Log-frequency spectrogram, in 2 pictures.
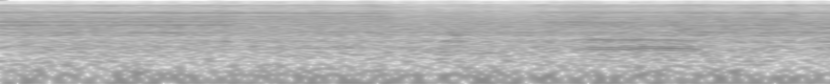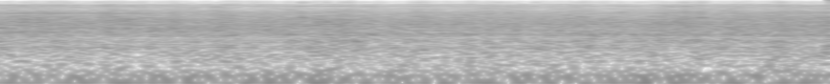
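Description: Steady low rumble of a train rolling past in Barstow, a continuous heavy drone with no clear pauses, moderately loud throughout.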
